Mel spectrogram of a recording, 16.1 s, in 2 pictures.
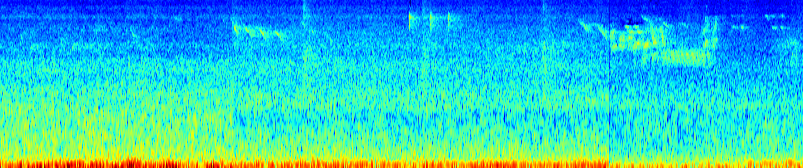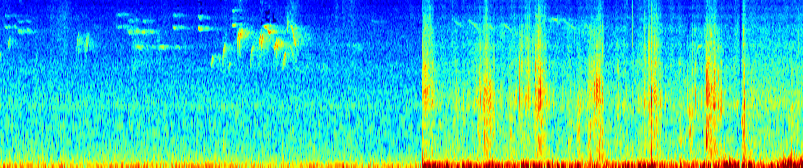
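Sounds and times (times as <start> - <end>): low outdoor rumble: 0.0 - 10.1
small birds chirping: 2.3 - 15.4.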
